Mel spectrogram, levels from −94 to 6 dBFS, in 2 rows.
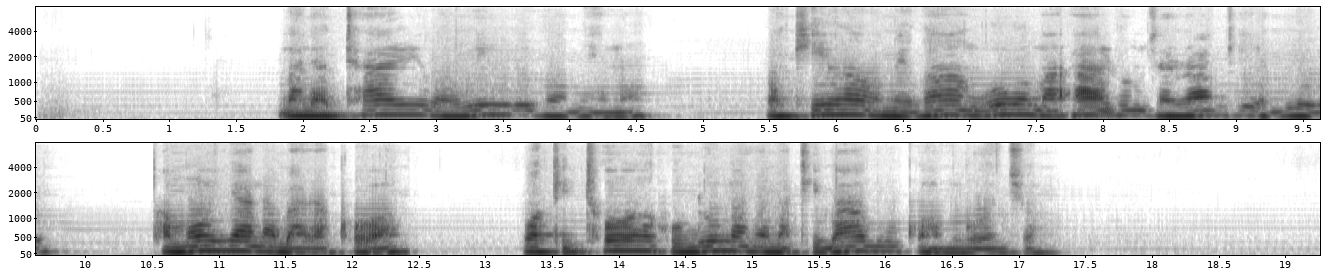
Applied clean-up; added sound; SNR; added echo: neural separator model SepFormer DNS4.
